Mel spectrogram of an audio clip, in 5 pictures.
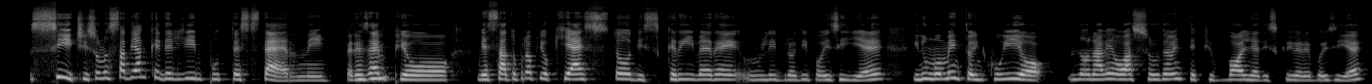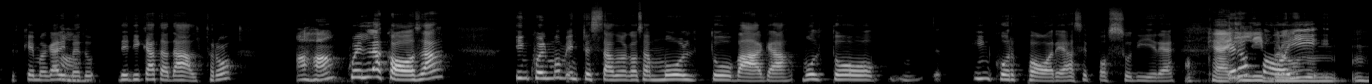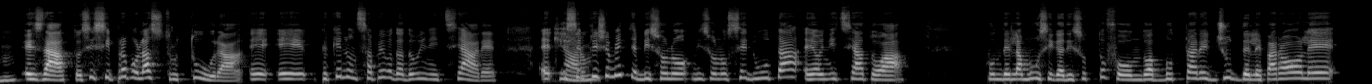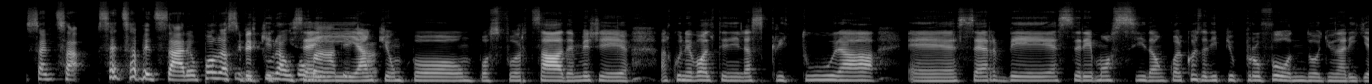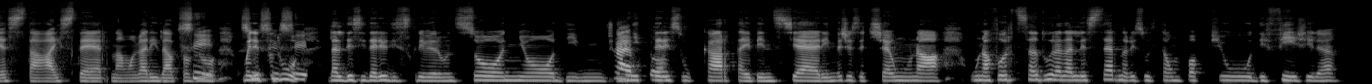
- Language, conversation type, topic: Italian, podcast, Come trasformi un'idea vaga in un progetto concreto?
- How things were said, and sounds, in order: "proprio" said as "propio"; tapping; unintelligible speech; "proprio" said as "propo"; laughing while speaking: "senza pensare"; other background noise; "scrittura" said as "schittura"; "proprio" said as "propio"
